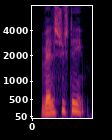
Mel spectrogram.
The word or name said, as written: valgsystem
